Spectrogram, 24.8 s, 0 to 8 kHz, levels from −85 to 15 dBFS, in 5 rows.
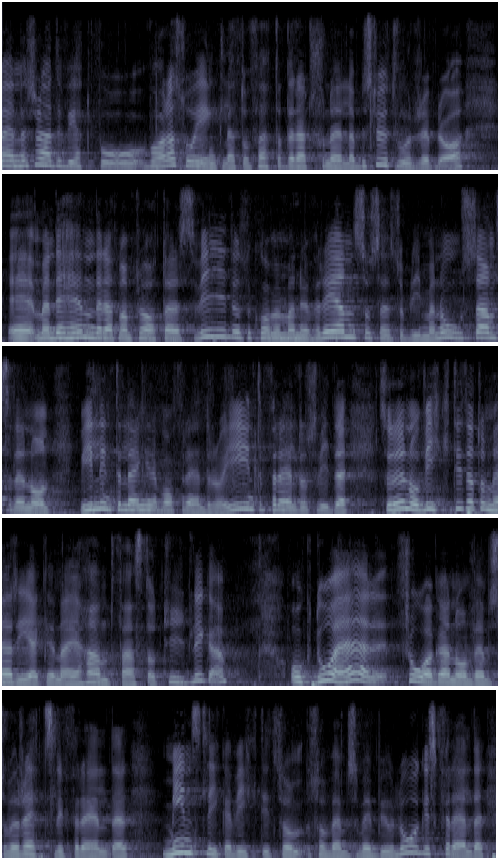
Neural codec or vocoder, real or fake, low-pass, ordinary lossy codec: none; real; 7.2 kHz; none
